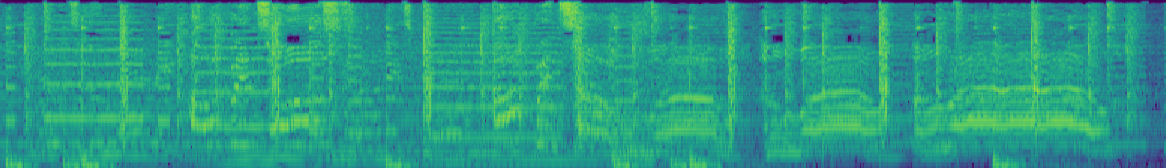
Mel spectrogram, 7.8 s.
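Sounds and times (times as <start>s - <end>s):
backing vocals track: 0.2s - 7.6s.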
